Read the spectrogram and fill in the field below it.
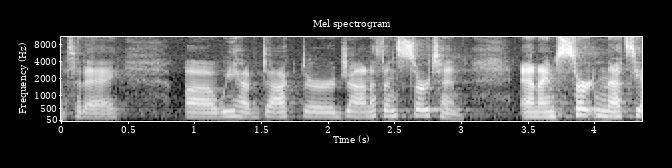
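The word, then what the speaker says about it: Cirtain: Jonathan certain and I'm certain that's how you pronounce his last name because I asked him at least four times after mispronouncing has made his name and calling him doctor Curtin several times before he graciously and politely corrected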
